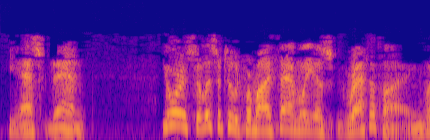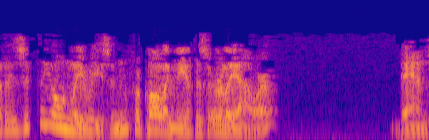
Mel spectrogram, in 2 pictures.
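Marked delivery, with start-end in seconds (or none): 1.6-7.1 higher, unhurried voice of an amused magnate; Yamagata. A narrator's reading. Yamagata chiding Dan for the early call, higher and amused. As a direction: tease an old friend from a position of power.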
